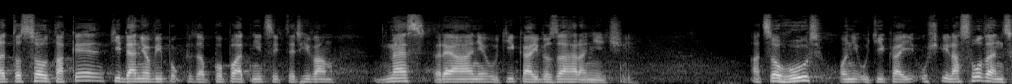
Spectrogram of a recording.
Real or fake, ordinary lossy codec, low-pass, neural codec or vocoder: fake; MP3, 64 kbps; 10.8 kHz; codec, 24 kHz, 0.9 kbps, WavTokenizer, medium speech release version 1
